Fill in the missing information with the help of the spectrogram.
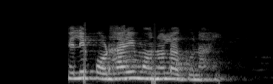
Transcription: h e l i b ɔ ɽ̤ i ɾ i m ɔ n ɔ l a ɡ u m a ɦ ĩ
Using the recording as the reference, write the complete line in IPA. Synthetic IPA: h e l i p ɔ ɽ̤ a ɾ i m ɔ n ɔ l a ɡ u n a ɦ ĩ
